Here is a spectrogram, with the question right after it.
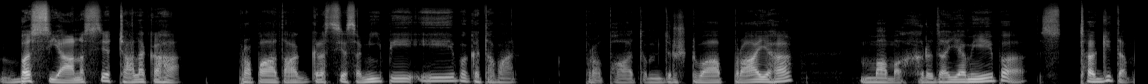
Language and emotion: Sanskrit, fearful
